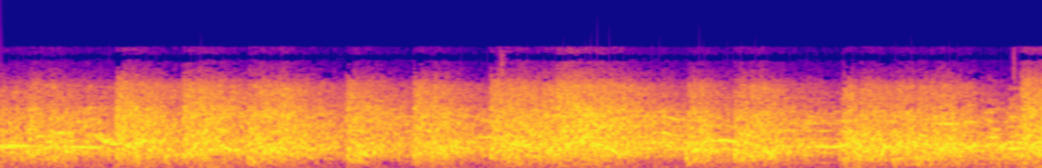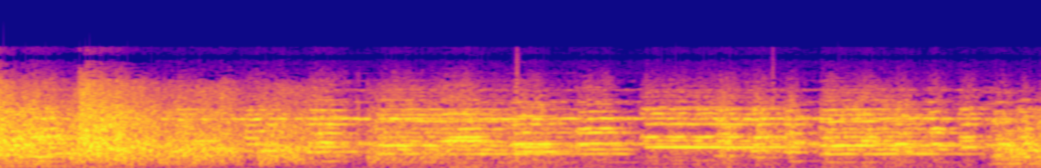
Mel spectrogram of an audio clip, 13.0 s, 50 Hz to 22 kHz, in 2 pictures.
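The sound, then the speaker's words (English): In a Lone Ranger radio drama, loud, rapid bursts of gunfire and heavy thuds crowd the first half as Tom Fuller and about 30 men gallop into a village with guns firing, with hoofbeat-like pounding mixed in, before a swelling musical score takes over toward the end. “Tom Fuller, leading about 30 men, galloped into the village with guns barking.”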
